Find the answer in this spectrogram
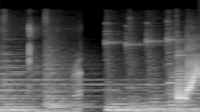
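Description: Cheerful background music for children with steady held notes and light percussive ticks. It dips briefly about a second in, and near the end a quick rising sliding tone sweeps up as a transition effect.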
